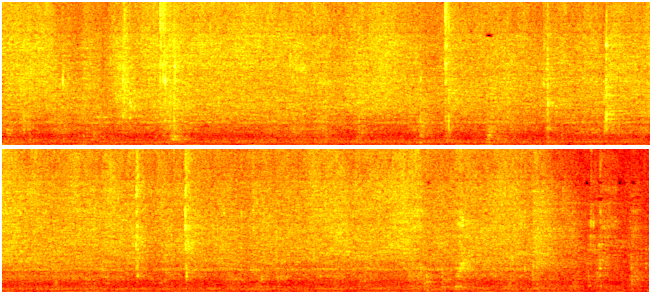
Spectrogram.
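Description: Close-miked chewing and crunching of a crisp pan-fried stuffed flatbread dipped in chili sauce: a steady crackly noise with sharper crunches now and then.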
